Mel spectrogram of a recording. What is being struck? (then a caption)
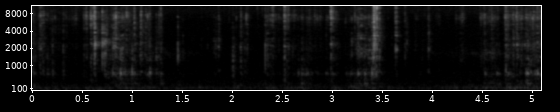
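Soap bar carved with a metal blade. A metal blade carves flakes off a solid, hand-sized, shaped bar of dry green soap held in long-nailed hands. Quick, dry, bright scraping crunches and clicks come in an irregular run over about five seconds, each dying away almost at once. A faint low hum sits underneath.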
